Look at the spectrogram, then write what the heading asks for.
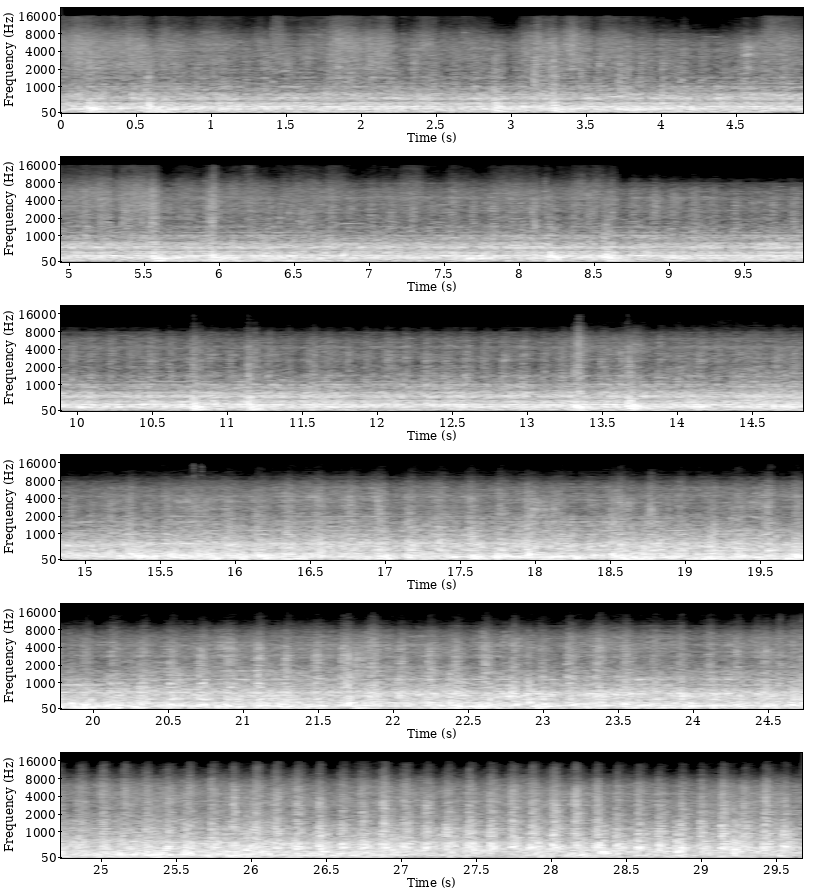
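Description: Narrow-gauge passenger train running along the track: a steady rumble with the clatter of coach wheels over the rails, getting somewhat louder from about halfway through.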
